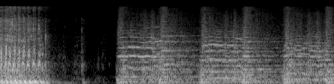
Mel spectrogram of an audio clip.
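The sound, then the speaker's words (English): A horse named Franklin Delano Roosevelt snorts loudly and briefly, falls silent for a moment, then lets out a long, quavering, strong whinny, with no one speaking. “That's a good name for a horse, Franklin Delano Roosevelt.”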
